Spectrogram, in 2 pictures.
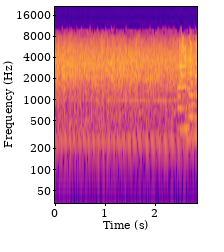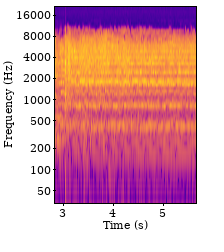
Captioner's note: splash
